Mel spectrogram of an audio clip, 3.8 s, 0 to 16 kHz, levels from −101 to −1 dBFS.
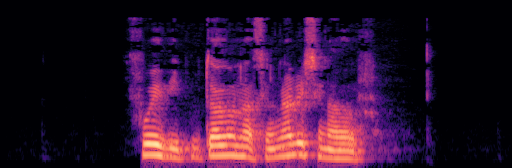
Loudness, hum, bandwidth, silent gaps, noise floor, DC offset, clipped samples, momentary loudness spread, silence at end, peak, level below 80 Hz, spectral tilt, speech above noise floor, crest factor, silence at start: -18 LUFS; none; 11.5 kHz; none; under -90 dBFS; under 0.1%; under 0.1%; 8 LU; 1.1 s; -4 dBFS; -70 dBFS; -7 dB/octave; over 73 dB; 18 dB; 1.05 s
